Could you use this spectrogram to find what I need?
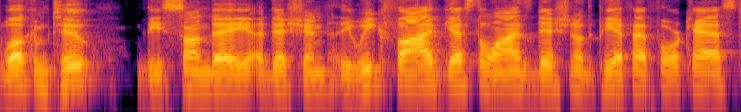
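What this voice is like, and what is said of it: Imitates another person's voice. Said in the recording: “my best George impression.”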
